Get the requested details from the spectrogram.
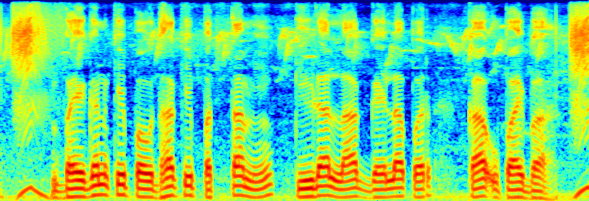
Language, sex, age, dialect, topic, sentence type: Bhojpuri, male, 31-35, Southern / Standard, agriculture, question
